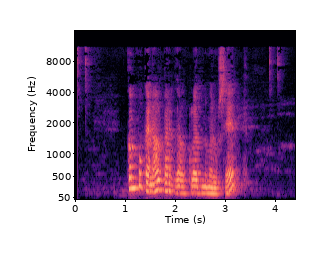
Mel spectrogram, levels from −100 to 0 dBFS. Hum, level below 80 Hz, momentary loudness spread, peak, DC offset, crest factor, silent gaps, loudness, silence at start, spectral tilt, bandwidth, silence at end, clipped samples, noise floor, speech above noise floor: none; -66 dBFS; 7 LU; -4 dBFS; under 0.1%; 16 dB; none; -19 LUFS; 1.05 s; -6.5 dB/octave; 11.5 kHz; 1.15 s; under 0.1%; -59 dBFS; 41 dB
